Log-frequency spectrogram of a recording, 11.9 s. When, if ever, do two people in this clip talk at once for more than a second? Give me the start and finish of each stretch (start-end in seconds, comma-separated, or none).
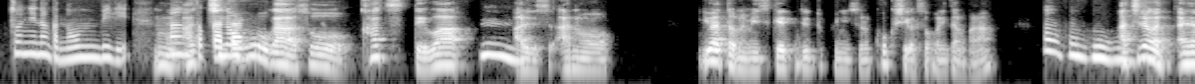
1.5-3.0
